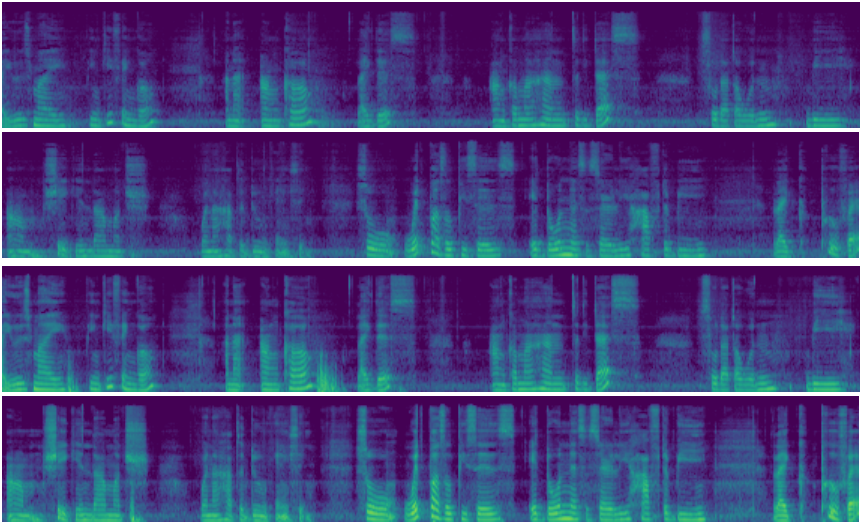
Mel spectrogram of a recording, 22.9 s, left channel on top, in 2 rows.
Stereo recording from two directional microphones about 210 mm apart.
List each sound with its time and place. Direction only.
0.0 s speech: 45° right (ahead or behind)
3.0 s a woman's voice: 40° right (ahead or behind)
6.5 s a woman's voice: 35° right (ahead or behind)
